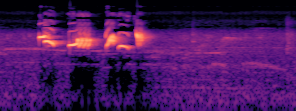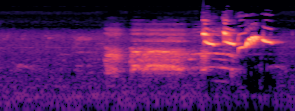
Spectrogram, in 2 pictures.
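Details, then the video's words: Orange-headed thrush song played to prompt a caged bird to sing: bright, quickly slurred whistled phrases at the start and again near the end, separated by a quiet gap and a brief noisy rasp. "PANCINGAN ANIS KEMBANG BIAR NGEPLONG CEPAT BUNYI DAN GACOR"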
